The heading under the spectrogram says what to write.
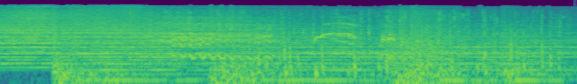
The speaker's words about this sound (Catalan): Després d'haver omplert la bossa de diners i cavalcant en el millor cavall de l'estable reial, el príncep se'n va anar terres enllà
